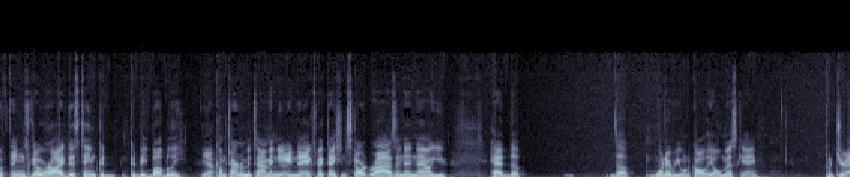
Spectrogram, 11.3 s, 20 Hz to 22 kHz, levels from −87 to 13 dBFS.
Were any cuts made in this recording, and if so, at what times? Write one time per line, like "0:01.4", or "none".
none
